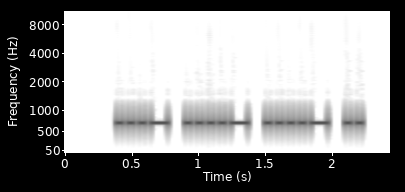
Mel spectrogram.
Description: Morse code, heard as a keyed tone, about 27 wpm, 700 Hz. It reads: V44I
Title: Four Challenging Letter-Number Combinations 28wpm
